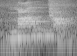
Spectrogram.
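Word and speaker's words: 많다: यसमा पनि हामी के उच्चारण गर्छौ न र ह छ यसलाई हामी मान्था ह साइलेन्ट हुने भयो नलाई मात्र उच्चारण गर्छौ मान्था भनेर यसरी उच्चारण भन्छ ह को केसमा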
